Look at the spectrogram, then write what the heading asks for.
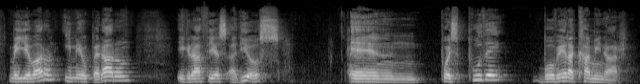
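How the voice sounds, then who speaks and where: Over a silent background in a very clean recording, a man with a fairly high pitch and lively intonation speaks at a very slow pace with long, frequent pauses. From Miami, Florida, USA. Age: 60s. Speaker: missionary. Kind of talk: personal testimony. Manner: hesitant, many fillers.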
